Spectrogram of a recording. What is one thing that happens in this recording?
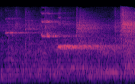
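A referee's whistle blows shortly.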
